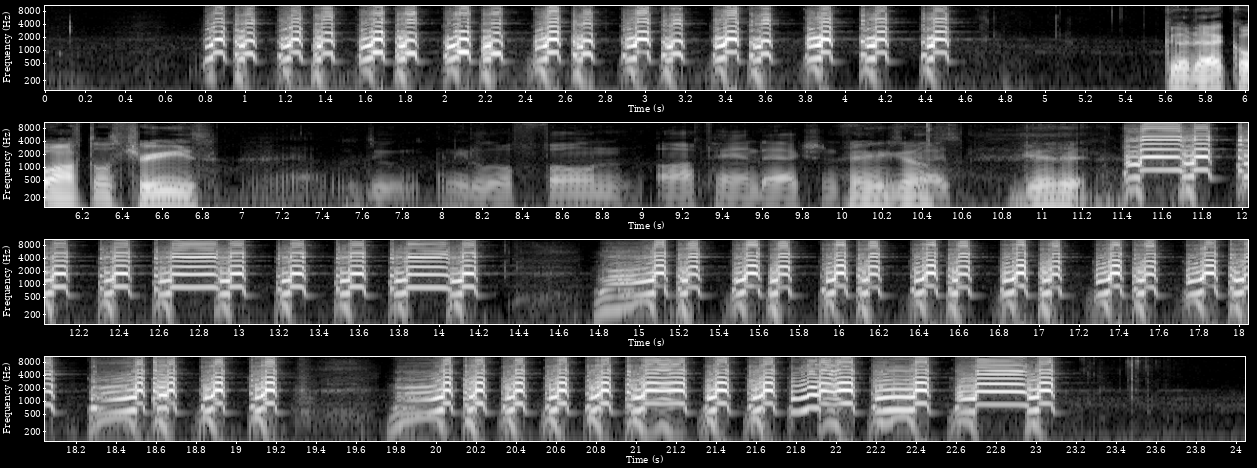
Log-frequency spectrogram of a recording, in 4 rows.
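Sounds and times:
geese honking in a flock: 0.8s - 4.6s, 11.4s - 14.2s, 14.8s - 23.2s
speech: 5.6s - 6.9s, 9.6s - 11.8s.

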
